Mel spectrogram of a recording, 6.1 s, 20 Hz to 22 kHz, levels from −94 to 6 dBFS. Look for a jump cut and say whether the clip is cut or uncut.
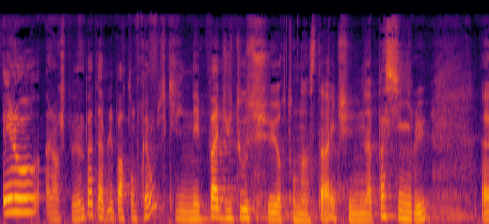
cut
